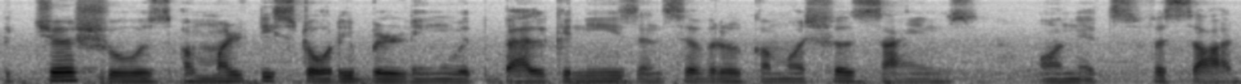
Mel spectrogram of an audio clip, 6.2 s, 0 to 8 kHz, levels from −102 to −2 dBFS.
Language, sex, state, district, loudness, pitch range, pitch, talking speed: English, male, Sikkim, Gangtok, -18 LUFS, 95-110 Hz, 100 Hz, 135 wpm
